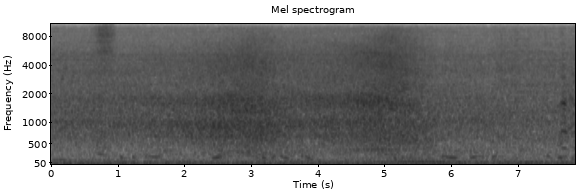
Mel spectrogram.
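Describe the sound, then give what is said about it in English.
Steady, loud road traffic rumbles while a cyclist waits at a traffic light, with vehicles passing and a low engine drone filling the whole stretch, no voices heard. “Like too much traffic to go around.”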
